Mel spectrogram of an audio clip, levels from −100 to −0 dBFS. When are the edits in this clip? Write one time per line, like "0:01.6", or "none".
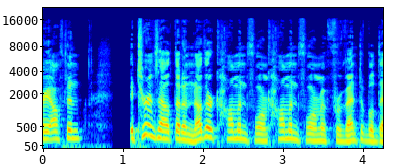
0:02.8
